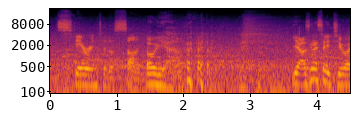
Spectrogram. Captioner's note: laughs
